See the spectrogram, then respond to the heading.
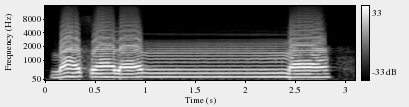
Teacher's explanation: Maka masalam ma, ya, kita namakan dengan idgham bi gunnah pula. Ya, kemudian caranya adalah kita tahan dulu mimnya. · tanwinnya masuk kepada huruf mim, tinggallah bunyi suara huruf min. Maka masalam ma, ya, kita namakan dengan idgham bi gunnah pula.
